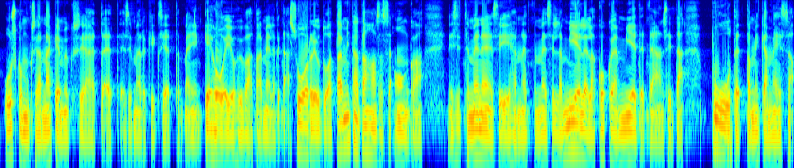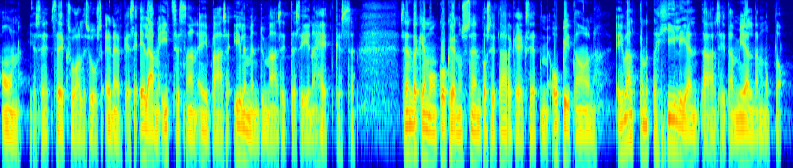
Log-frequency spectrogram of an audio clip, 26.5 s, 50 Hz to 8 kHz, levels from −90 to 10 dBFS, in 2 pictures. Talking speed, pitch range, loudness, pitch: 150 wpm, 70-80 Hz, -24 LUFS, 75 Hz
